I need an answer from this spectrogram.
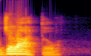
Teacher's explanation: the o is more of an open o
